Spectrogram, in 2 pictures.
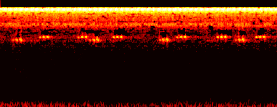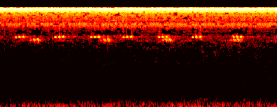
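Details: Crickets in summertime countryside near golden wheat, their high chirps arriving in uneven doubled pulses, slightly overlapping, over steady breezy background hiss.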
